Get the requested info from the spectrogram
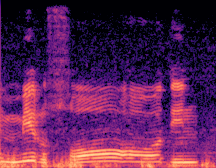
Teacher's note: जैसे मिरसोदिन, रा साकिन है, उससे पहले मीम के नीचे ज़ेर असली है और रा साकिन के बाद रुफ़ मुस्तालिया भी है, मोटा पढ़े जाने वाला, तो इसी वजह से हम रा को पुर पढ़ेंगे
